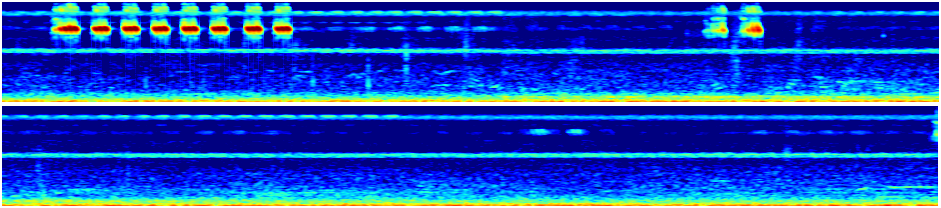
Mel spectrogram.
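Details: Crickets calling at night, binaural ambience: a rapid run of about eight bright pulsed chirps at the start, a lone softer chirp around seven seconds, then only continuous high insect drones over a low rumble.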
